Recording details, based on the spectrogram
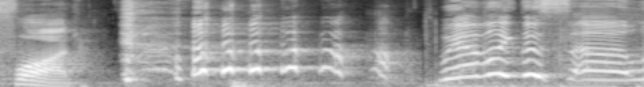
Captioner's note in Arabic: تضحك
